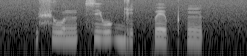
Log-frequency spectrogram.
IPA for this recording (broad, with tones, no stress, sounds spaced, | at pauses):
ɕ u˧ n t͡s j u˦ ɡ i˨ t̚ p e˧ pʰ ĩ˨ p̚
